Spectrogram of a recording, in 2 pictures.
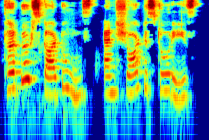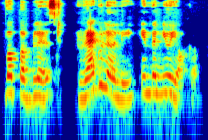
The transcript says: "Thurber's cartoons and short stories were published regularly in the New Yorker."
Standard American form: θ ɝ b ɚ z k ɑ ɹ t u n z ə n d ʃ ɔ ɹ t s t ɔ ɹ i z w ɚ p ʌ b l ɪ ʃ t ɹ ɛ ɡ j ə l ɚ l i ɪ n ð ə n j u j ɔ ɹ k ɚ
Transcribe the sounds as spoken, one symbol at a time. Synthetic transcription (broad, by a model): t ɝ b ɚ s k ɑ ɹ t u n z ə n d ʃ ɔ ɹ t s t ɔ ɹ i z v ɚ p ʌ b l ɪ s t ɹ ɛ ɡ j ə l ɚ l i ɪ n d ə n j u j ɔ ɹ k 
